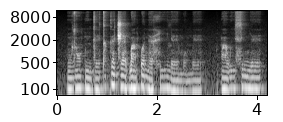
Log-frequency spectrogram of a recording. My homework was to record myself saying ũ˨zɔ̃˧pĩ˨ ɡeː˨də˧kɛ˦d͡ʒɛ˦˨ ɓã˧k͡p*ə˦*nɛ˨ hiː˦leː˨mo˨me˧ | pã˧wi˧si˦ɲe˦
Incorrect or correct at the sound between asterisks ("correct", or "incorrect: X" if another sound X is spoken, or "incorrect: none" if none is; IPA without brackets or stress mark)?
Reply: correct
